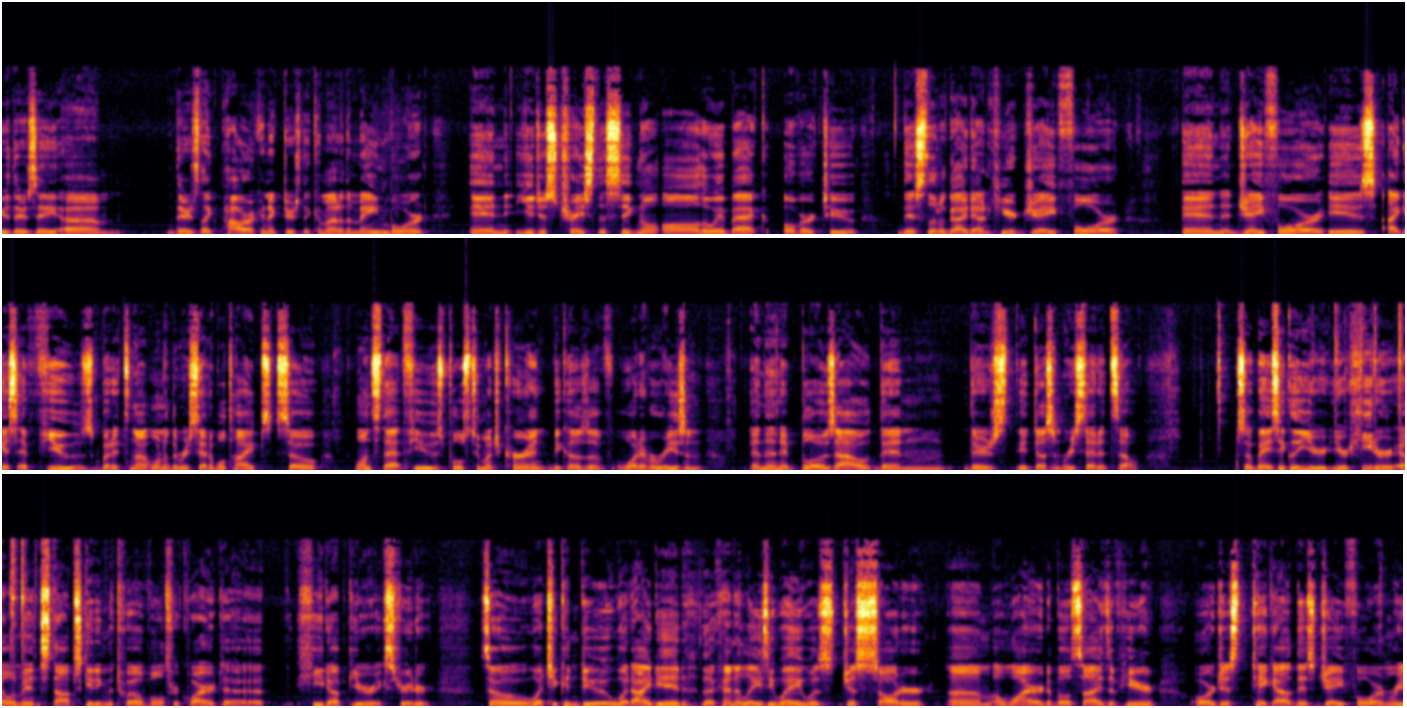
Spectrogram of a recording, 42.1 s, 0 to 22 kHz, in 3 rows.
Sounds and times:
Speech: 0.0 - 25.5, 26.2 - 42.0.

